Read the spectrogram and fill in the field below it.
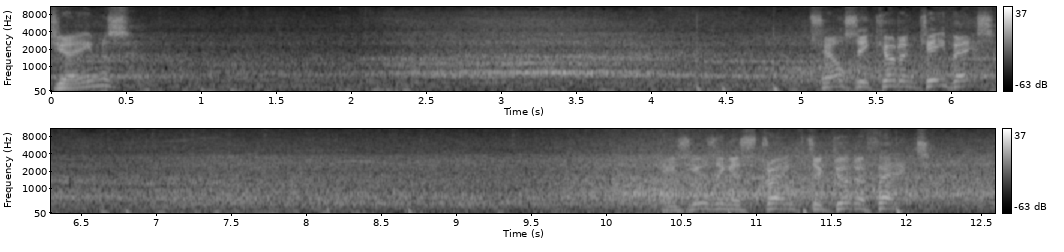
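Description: A large stadium crowd murmurs and swells steadily.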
